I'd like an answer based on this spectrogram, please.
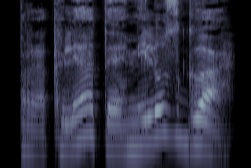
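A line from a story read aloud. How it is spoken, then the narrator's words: Hoarse snowman curse. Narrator (Russian): Сипло выругался снеговик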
